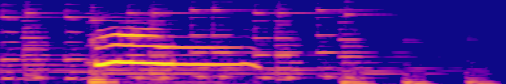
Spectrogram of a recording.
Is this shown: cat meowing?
yes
